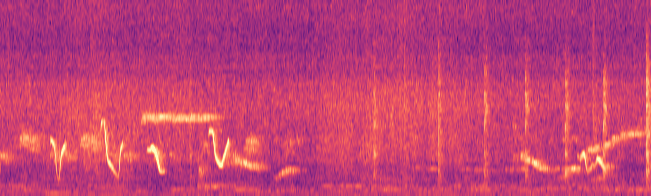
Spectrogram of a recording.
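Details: Bimoli bird, a shy and rare species, singing after being provoked with a lure recording; clear whistled notes sweeping sharply up and down, several phrases in quick succession, with fainter similar whistles later over a steady background hum.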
